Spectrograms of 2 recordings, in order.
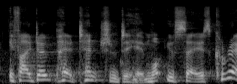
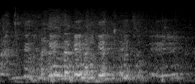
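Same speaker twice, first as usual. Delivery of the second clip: high laugh. Real, not acted. Judge laughs at the goat.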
